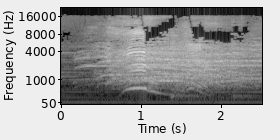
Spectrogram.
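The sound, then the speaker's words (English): A loud, rising whooping rebel yell rings out at Olustee, joined by a few overlapping shouts from a small group, the voices wavering up and then trailing off. “Do we have a rebel yell?”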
